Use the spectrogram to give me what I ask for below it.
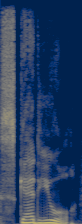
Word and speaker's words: schedule: In American English, it sounds like schedule with a K sound.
